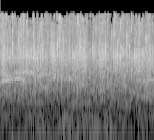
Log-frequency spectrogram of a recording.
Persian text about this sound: به به به آقایین مهندس اینجا یه دست بزنن خودشون.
